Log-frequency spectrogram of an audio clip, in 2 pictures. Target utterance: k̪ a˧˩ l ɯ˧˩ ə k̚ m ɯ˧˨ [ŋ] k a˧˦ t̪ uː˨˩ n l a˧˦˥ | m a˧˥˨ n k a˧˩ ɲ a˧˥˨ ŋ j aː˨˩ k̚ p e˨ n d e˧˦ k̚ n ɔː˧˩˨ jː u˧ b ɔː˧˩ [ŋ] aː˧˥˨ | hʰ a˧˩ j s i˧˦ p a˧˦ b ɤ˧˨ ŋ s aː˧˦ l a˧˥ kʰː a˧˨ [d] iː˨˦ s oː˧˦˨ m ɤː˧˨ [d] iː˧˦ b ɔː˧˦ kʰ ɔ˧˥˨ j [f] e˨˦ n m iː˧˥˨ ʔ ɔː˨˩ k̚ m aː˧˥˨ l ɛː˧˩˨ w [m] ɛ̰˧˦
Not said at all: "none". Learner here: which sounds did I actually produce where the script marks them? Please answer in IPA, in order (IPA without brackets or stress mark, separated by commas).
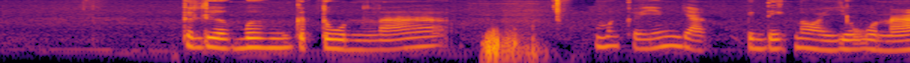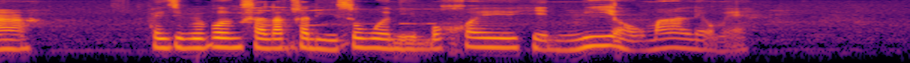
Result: ŋ, n, d, n, h, m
